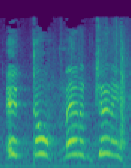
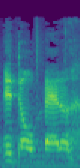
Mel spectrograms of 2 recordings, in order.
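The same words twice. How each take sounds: First: High, whiny mock lament; mock whine. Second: Said in the usual way. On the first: Host to Johnny about nobody listening, mock whine. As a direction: whine it like a sulky kid. Repeats line to Johnny mockingly.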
